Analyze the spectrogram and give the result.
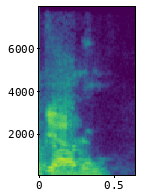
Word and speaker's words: Namekagon: I always say it wrong because I've not been there enough. Nama Namekagon people. Nama, Namekagon. – Yeah, yeah, right. Namekagon Barrens.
